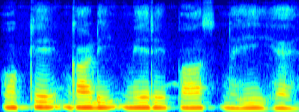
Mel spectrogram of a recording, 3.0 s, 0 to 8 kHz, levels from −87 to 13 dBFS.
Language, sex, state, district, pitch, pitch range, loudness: Hindi, male, Haryana, Charkhi Dadri, 135 Hz, 130-140 Hz, -16 LUFS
